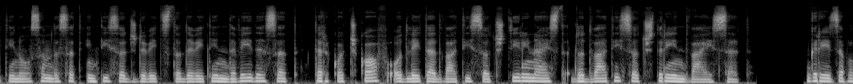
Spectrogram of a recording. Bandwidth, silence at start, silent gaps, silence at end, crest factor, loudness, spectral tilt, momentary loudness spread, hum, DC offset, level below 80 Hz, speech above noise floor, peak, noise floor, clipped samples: 17 kHz; 0 s; none; 0 s; 14 dB; -19 LUFS; -5.5 dB/octave; 4 LU; none; under 0.1%; -44 dBFS; 41 dB; -6 dBFS; -60 dBFS; under 0.1%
